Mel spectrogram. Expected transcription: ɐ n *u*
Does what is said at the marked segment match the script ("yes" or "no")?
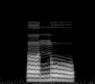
no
